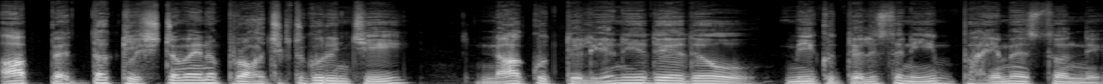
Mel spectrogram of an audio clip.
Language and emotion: Telugu, fearful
